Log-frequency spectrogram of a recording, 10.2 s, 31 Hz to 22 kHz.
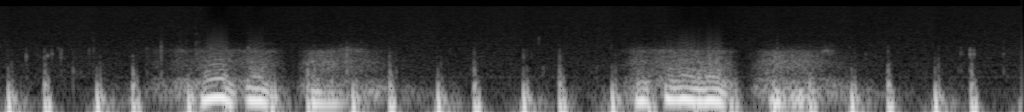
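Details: Real-time recording of a sleeping person who rolled over, heartbeat captured: muffled low heartbeat thumps with slow heavy snoring breaths about 13 a minute; ordinary sleeping sounds.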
